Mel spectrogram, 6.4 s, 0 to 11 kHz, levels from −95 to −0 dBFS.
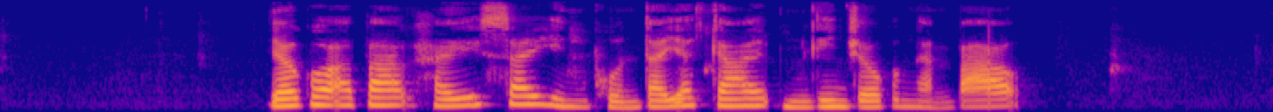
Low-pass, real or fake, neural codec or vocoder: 9.9 kHz; fake; vocoder, 44.1 kHz, 128 mel bands every 512 samples, BigVGAN v2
